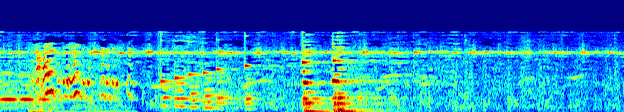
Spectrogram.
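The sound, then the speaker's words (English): Turkeys gobble in two loud, rattling bursts, one near the start and another midway, with quieter clucks and a faint metallic tinkle filling the gaps. “make sure you leave those turkeys around my house alone.”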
